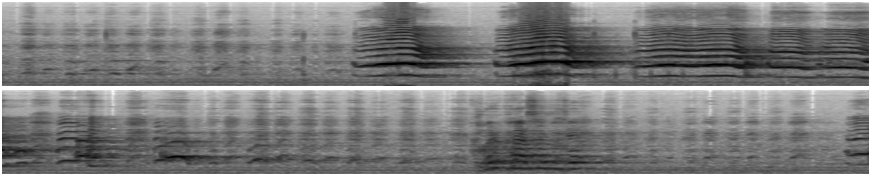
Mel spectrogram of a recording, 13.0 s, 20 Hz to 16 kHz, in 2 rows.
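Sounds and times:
woman wailing and sobbing: 0:00.1 - 0:13.0.

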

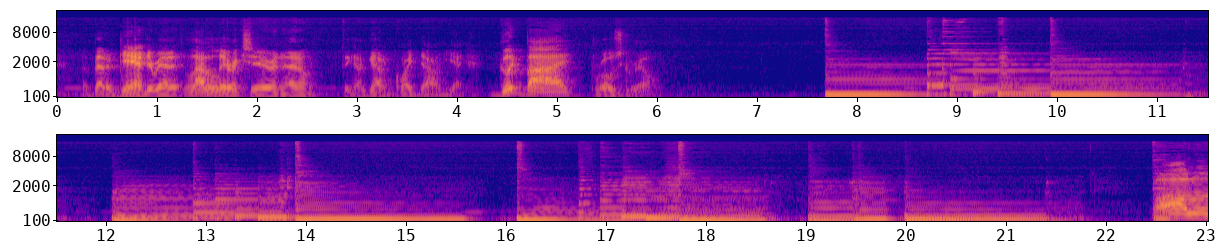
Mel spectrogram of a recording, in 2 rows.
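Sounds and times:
acoustic guitar plucked chords: 0:07.6 - 0:21.8, 0:22.4 - 0:23.0.

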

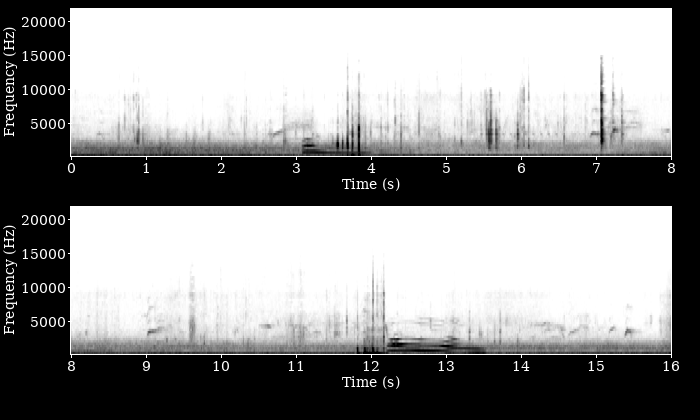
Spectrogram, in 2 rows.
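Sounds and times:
steady low rumble: 0:00.0 - 0:16.0
cat meowing: 0:03.0 - 0:04.1, 0:12.1 - 0:13.6.

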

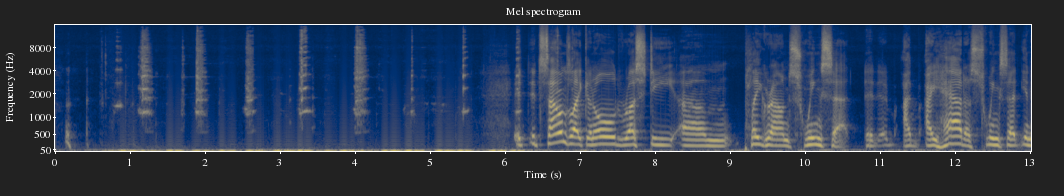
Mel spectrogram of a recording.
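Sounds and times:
picture frame squeaking: 0:00.6 - 0:05.6.

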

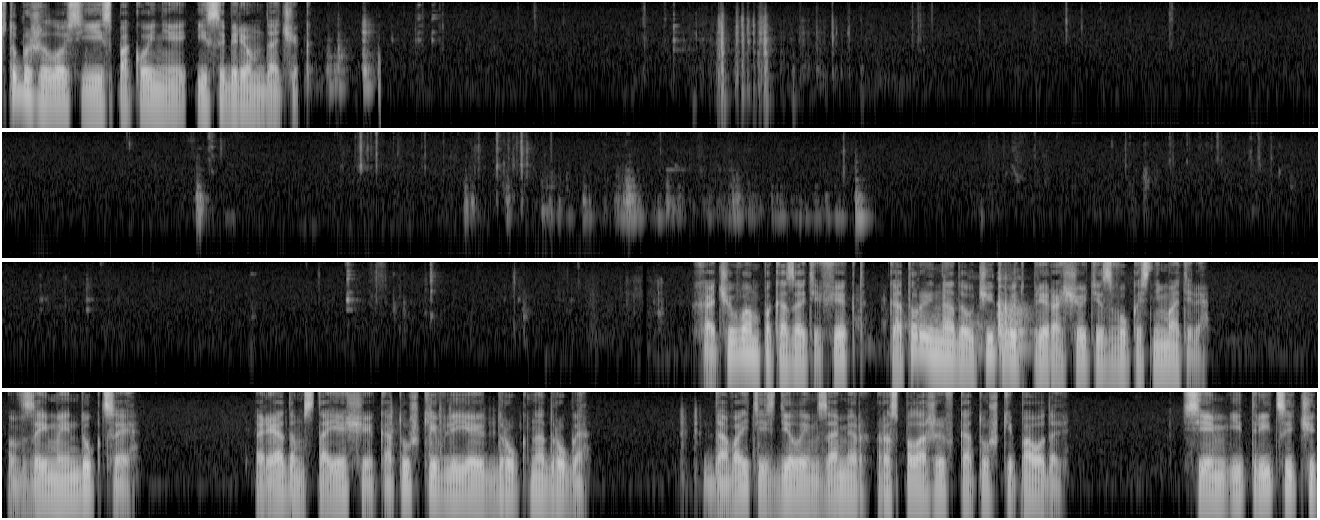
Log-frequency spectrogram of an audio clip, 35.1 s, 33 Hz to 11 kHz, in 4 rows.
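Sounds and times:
small clicks and rustles: 0:02.1 - 0:07.9, 0:11.0 - 0:14.6, 0:15.3 - 0:18.4, 0:19.2 - 0:22.1.

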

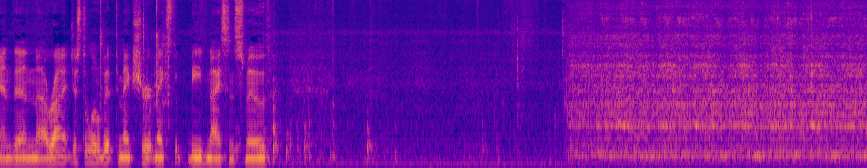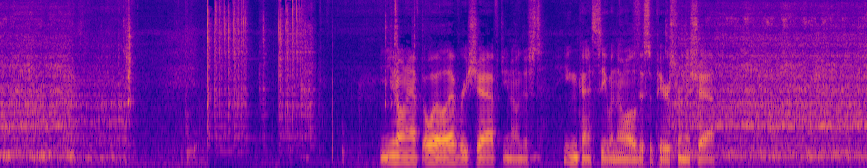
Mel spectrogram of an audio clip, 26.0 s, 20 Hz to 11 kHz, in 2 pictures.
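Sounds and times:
electric motor humming: 0:08.5 - 0:14.8, 0:23.0 - 0:26.0.

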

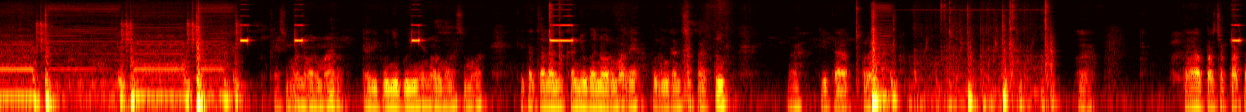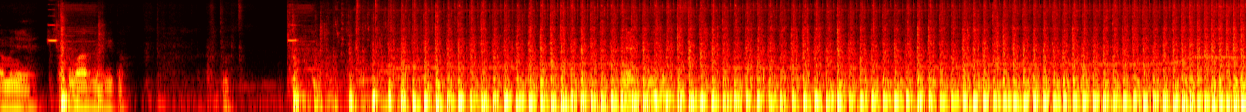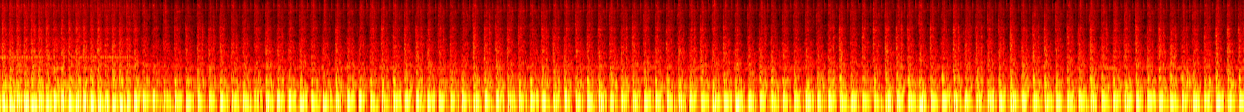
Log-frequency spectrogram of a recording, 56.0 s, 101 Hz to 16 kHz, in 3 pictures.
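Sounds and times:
embroidery machine stitching: 0:23.0 - 0:56.0.

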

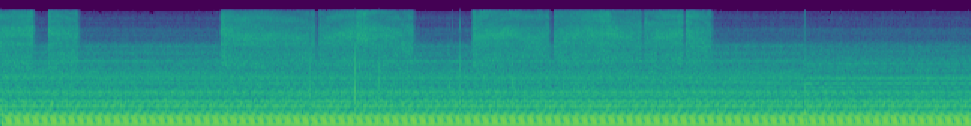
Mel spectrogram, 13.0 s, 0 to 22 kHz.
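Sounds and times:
spray gun hissing: 0:00.0 - 0:01.1, 0:02.9 - 0:05.6, 0:06.2 - 0:09.6
steady machine hum: 0:00.0 - 0:12.9.

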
